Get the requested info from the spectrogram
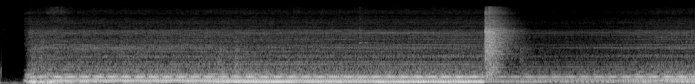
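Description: Two-post car lift's electric hydraulic power unit running with a steady hum as it raises the car body off the rear axle. A sharp click comes about five seconds in, after which the hum runs on a little lower in level.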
